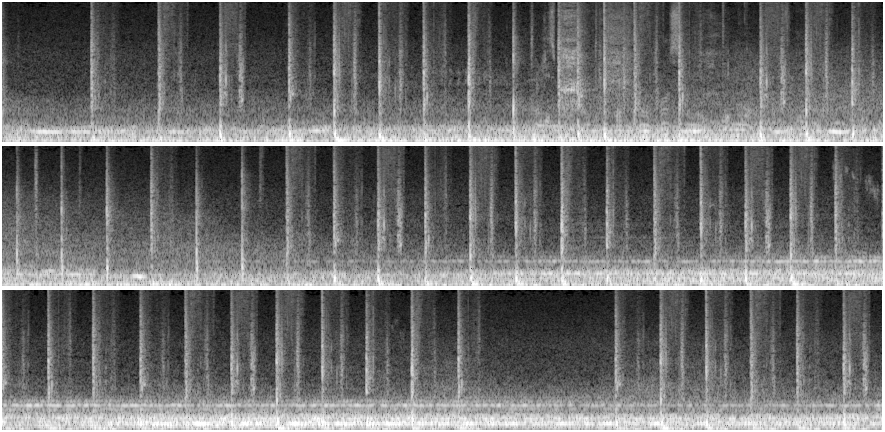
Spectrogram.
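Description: Footsteps crunch quickly through snow and brush.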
